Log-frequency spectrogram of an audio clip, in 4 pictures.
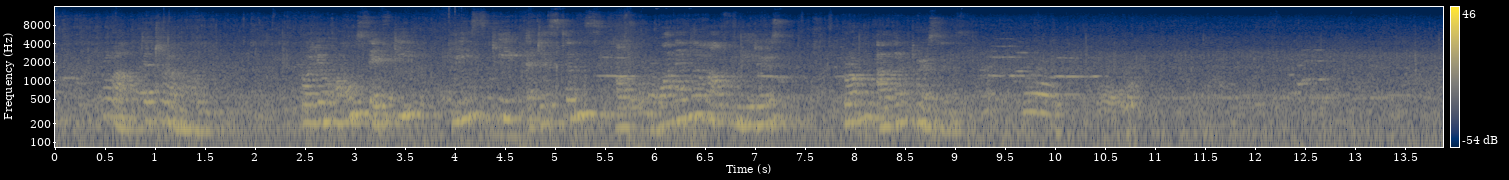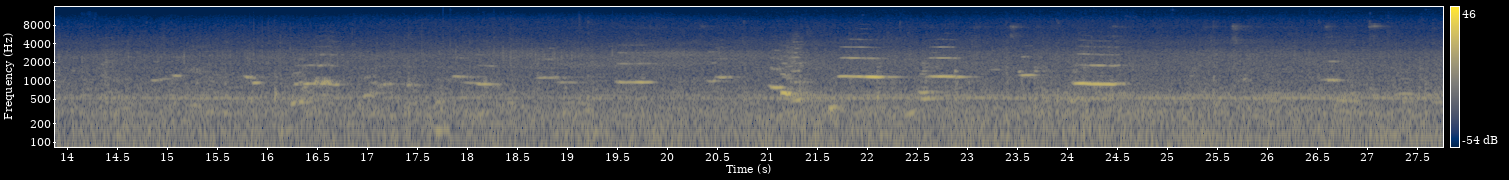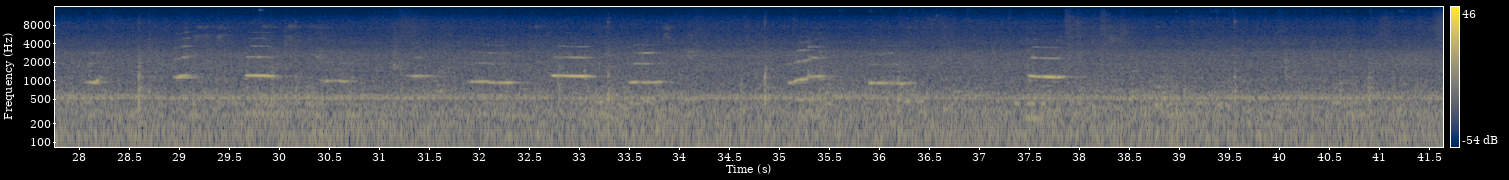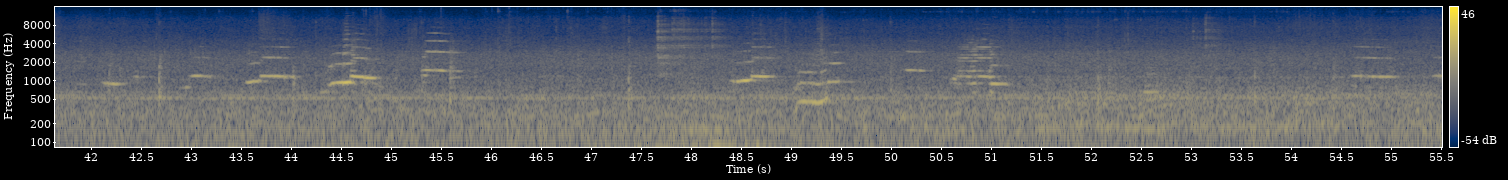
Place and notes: Hugo-Eckener-Ring, Frankfurt am Main, Deutschland - Escelator noises Corona Anouncements
The airport is rather busy, especially the passage between train station and airport. An escelator could need some oil, but then the beautiful noises will vanish. There are a lot of anouncements asking the passengers to stick to the Covid-19-regulations.
Hessen, Deutschland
